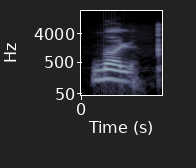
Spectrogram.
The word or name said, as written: molle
